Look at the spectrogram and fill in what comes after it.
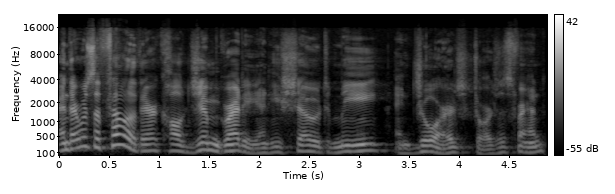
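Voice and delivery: plain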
